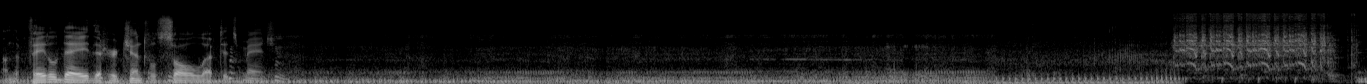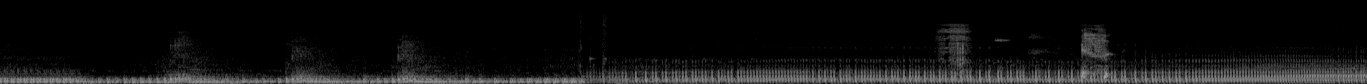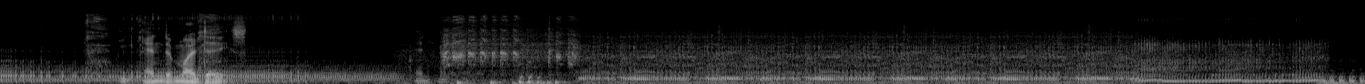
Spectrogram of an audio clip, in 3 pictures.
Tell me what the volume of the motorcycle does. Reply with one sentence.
The loudness of the motorcycle stays about the same.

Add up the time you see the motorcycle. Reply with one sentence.
The motorcycle can be heard for 41 seconds in total.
